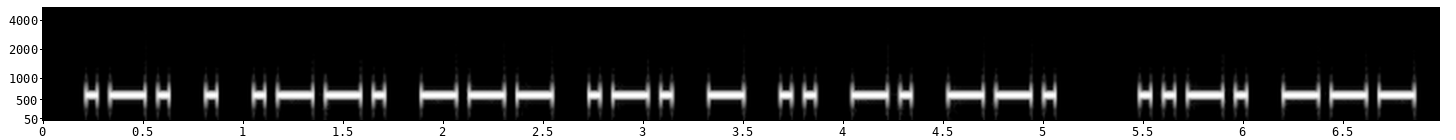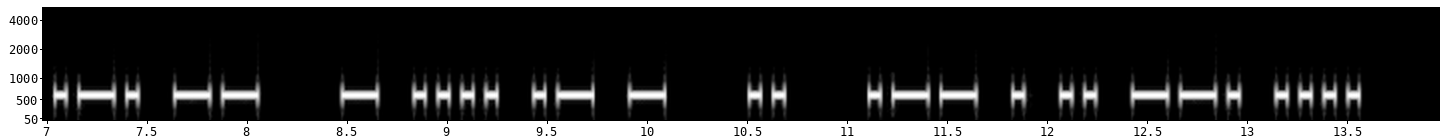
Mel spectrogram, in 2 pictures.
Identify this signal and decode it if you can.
Morse code, heard as a keyed tone, about 20 wpm, 600 Hz. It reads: REPORTING FORM THAT I WEIGH
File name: tower trouble 20wpm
